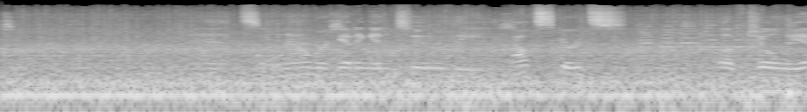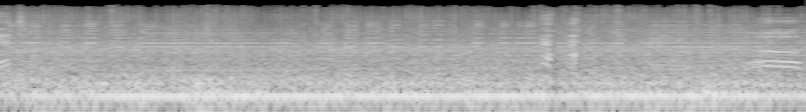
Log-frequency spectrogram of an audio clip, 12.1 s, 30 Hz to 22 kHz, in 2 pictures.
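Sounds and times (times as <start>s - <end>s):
car engine and tyres droning: 0.0s - 12.0s.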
